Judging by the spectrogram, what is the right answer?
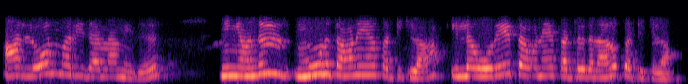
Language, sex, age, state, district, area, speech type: Tamil, female, 30-45, Tamil Nadu, Tiruvallur, urban, conversation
